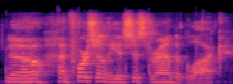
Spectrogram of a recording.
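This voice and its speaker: A man's voice: on the high side, expressive, quick pace, fairly bright tone. Man playing a wisecracking engaged young guy, sardonic, slangy, old-time radio drama, echoey room, faint noise. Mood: sardonic griping. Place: indoor room, recorded over a video call. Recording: roomy echo, noisy home video-call recording.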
